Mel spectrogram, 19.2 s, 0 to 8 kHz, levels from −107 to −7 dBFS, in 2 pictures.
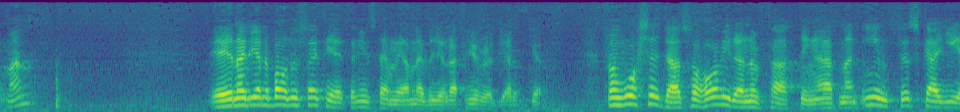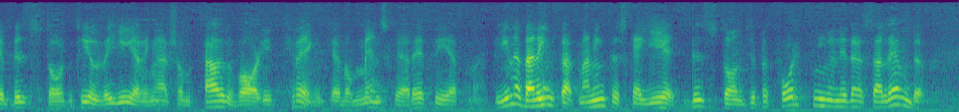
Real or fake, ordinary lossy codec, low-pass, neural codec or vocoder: fake; none; none; codec, 16 kHz, 1.1 kbps, Voila-Tokenizer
